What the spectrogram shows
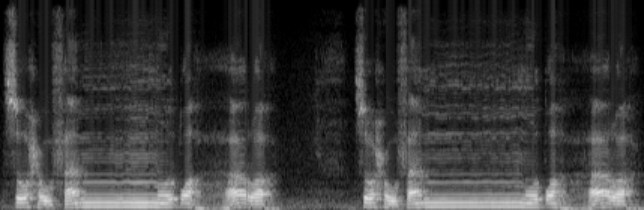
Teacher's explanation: جب وقف کریں گے تا کو ہا میں تبدیل کر دیں گے اور وقف کرتے ہوئے ہا کی آواز کو آدھا پڑھیں گے اور 2 زبر کو سائلنٹ کر دیں گے.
